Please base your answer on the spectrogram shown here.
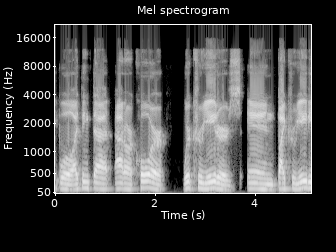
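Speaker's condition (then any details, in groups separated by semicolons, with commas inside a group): No condition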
